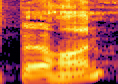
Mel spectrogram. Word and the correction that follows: Berghain: Is that how you pronounce it? – We're going to go. Berheim. I think it's Berghain, actually. – Berghain. – Yeah, I'm 99% sure it's Berghain.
